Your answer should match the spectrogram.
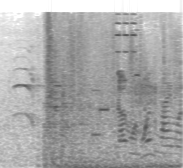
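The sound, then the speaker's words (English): After a brief quiet moment, a sudden loud explosion on a cruise ship bursts in and stays heavy, rolling into a continuous roaring rumble with faint wavering, voice-like tones mixed through it. “Ah, there was an explosion.”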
